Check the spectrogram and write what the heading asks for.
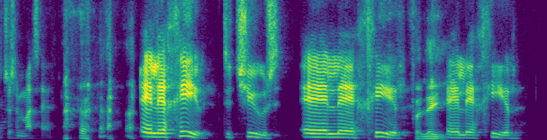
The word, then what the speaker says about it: elegir: Elegir. For Lee. Elegir. And remember to pronounce the R at the end, okay?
